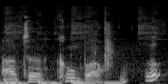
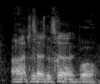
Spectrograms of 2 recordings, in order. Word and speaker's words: Antetokounmpo: Well, Giannis Antetokounmpo. Is that correct? You forgot a syllable right in the middle. Antetokounmpo.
